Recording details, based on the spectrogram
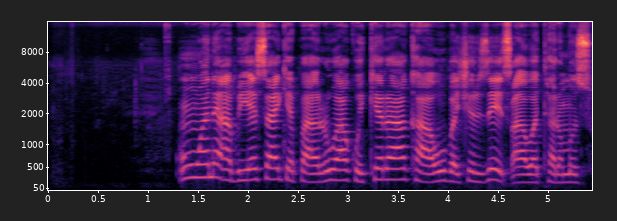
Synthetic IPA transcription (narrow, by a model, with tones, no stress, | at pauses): ʔɪ˦ŋwɐ˦ni˦ʔa˨bu˨ja˦saː˦kʲe˨ɸaː˨ɽʊ˦waː˦kʷu˨kʲɪ˦ɽaː˦kaː˨woː˦bɐ˨ʃɪ˦rza˦˨sʼaː˦wɐ˦tɐ˦rmʊ˦su̥˨ʔ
